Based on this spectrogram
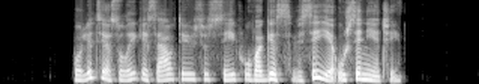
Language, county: Lithuanian, Panevėžys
